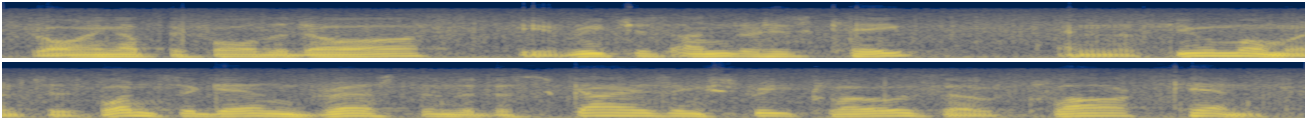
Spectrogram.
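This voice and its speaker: A man's voice: mid-range voice, big pitch swings, brisk, highs cut off. A man narrating a 1940s radio serial in a dramatic, suspenseful, declamatory style, on an old scratchy recording. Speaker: narrator, announcer.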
